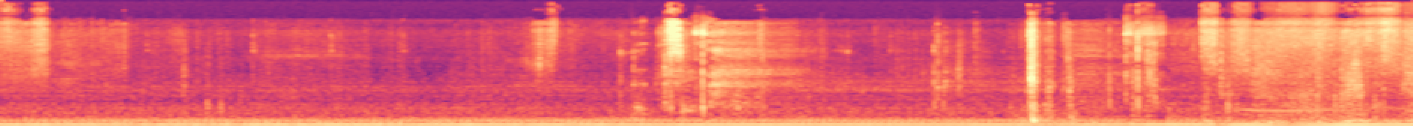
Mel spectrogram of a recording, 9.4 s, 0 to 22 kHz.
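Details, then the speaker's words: 2003 Honda Accord 3.0 road test after replacing rear wheel bearing and hub assembly, formerly loud noise from left rear; only steady low road rumble, no hum or growl building with speed, bearing noise gone, normal wheel bearing. "Alrighty, so no noise, guys. So we fixed the problem. Yep. So the noise is gone."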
